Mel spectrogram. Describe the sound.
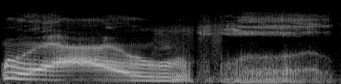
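A voice imitates a dragon's fierce, howling hello: a long groaning growl that swells and sinks in pitch, followed by a rougher, breathier growl.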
